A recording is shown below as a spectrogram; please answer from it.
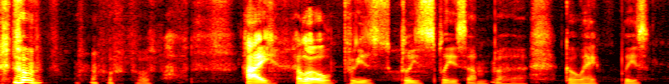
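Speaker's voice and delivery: very loud, shaking, scared, nervous pleading. Voicing a character described as nervous and shaking: nervous and shaking. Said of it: "you see he's nervous and shaking".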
